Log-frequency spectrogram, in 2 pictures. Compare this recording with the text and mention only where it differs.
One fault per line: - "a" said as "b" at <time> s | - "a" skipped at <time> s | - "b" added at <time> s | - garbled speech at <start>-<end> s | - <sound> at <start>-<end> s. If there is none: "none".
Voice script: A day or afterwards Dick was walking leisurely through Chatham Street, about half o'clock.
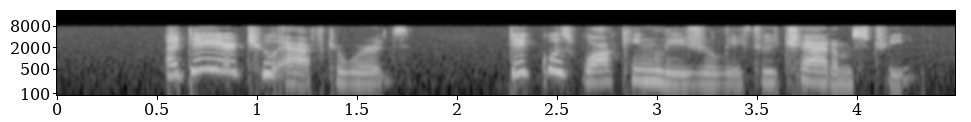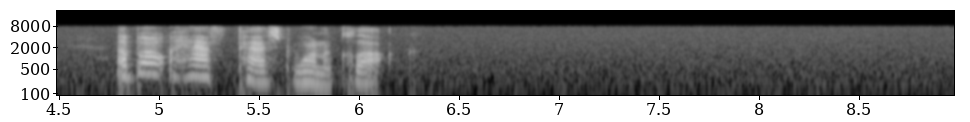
- "two" added at 0.9 s
- "past one" added at 5.4 s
